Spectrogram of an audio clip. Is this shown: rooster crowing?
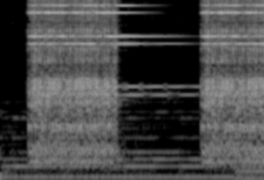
no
